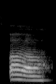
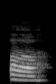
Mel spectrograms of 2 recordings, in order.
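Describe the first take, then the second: First: The vowel is a relaxed 'uh' sound. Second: The vowel is a relaxed 'uh' sound.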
